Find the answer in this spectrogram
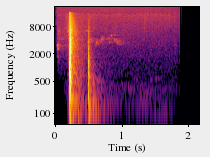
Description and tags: ARROW TARGET IMPACT SINGLE ARCHERY 05
Direct exterior mic recording of an arrow being fired from 40lbs English Longbow onto a fabric target
Recorded on rode shotgun mic into Zoom H4N.
De noised/de bird atmos in RX6 then logic processing.
arrow, bow, bullseye, foley, warfare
